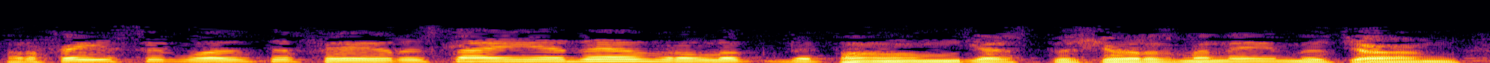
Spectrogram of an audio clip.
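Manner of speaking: slow, hammed-up sentimental recital of a Scottish lass; lightly hammed lovesick Scotsman; mock Scottish ballad. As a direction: croon it like a corny old Highland love song, tongue in cheek.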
